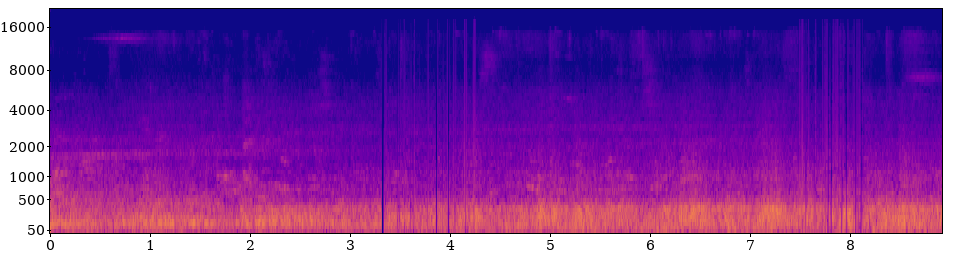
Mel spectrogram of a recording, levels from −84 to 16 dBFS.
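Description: A gritty burst of crackle tears through the sound from 3.31 to 4.25 s, and again from 7.48 to 8.13 s: processor overload crackle. The processor is missing many deadlines in a row, and each missed block drops out as a short hard-edged silence. The spacing of the clicks suggests buffers of around 10 ms.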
